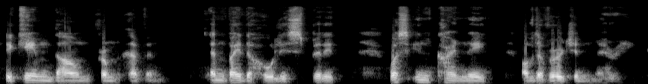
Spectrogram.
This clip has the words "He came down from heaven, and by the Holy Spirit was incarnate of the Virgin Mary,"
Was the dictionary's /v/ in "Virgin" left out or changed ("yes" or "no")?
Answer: no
